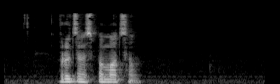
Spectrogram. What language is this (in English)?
Polish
